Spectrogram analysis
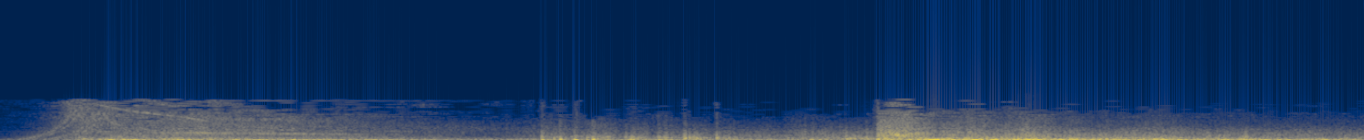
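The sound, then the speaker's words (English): A loud crash of thunder over a crater floor, with lightning, bursts out, followed by crackling and a second heavy crack, with deep rumbling rolling on underneath throughout. “Lightning blazed overhead, and thunder slammed the crater floor hard enough to shake the ground.”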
